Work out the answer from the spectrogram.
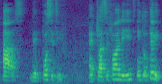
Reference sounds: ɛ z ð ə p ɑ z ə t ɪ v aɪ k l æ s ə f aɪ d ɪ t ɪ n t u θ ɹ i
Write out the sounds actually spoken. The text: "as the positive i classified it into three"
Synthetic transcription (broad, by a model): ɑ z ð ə p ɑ s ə t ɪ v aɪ k l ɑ s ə f aɪ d ɪ t ɪ n t u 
